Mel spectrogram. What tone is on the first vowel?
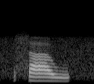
low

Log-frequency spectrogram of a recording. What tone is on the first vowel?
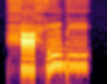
low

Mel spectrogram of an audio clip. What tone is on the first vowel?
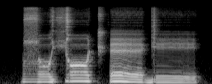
low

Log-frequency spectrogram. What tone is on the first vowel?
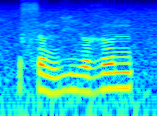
low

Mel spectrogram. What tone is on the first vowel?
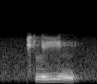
falling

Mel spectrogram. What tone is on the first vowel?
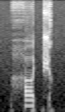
high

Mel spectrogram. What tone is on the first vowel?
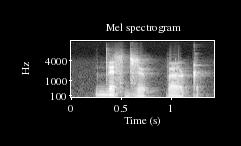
falling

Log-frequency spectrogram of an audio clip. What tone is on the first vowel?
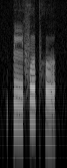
low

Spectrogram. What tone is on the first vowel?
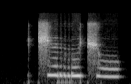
high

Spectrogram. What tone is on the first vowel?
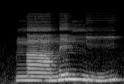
low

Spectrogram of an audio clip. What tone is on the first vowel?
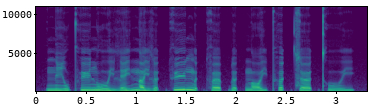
rising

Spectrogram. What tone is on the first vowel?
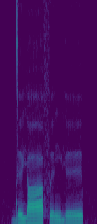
rising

